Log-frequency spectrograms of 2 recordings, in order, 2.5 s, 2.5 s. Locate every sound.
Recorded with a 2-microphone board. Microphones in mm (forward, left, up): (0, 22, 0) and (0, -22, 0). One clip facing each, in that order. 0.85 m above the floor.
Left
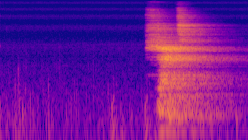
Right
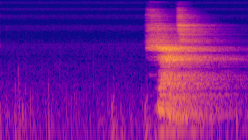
1.4 s a shout: 40° left (ahead or behind), 1.4 m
